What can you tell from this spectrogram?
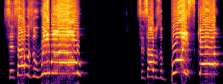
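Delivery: loud, high, indignant yelling; furious shouting rant. Acted. Comic telling the crowd off, in a loud indignant yell. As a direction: bellow your credentials like an outraged patriot.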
